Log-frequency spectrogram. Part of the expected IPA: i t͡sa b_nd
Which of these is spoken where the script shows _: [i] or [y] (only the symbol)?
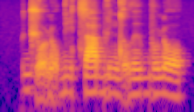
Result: i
